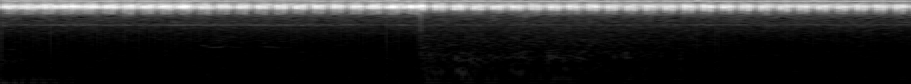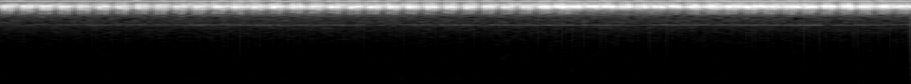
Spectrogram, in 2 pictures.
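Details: A field cricket chorus forms a steady, shrill, rapidly pulsing high trill, about three pulses a second, with a faint constant lower tone and a single sharp click early on.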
